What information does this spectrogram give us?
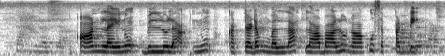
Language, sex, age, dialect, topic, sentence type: Telugu, female, 18-24, Southern, banking, question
